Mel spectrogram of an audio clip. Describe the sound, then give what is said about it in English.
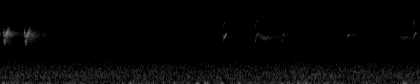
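A juvenile bird from a flock gives short, high-pitched chirps. Two clearer chirps come at the start, then several fainter ones over a steady background hiss. “this is one of the birds. It's a juvenile.”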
